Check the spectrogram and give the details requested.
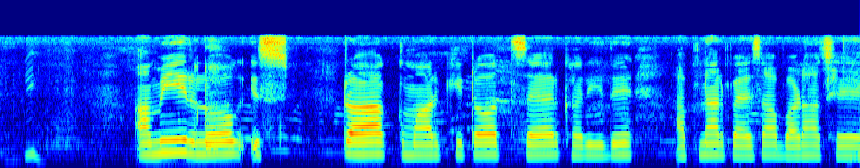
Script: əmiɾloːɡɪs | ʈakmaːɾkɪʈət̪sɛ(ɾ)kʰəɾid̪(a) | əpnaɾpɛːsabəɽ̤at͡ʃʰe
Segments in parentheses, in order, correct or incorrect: correct, incorrect

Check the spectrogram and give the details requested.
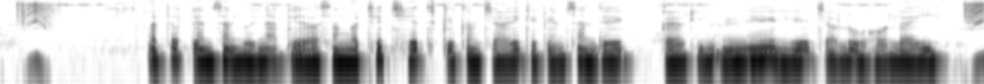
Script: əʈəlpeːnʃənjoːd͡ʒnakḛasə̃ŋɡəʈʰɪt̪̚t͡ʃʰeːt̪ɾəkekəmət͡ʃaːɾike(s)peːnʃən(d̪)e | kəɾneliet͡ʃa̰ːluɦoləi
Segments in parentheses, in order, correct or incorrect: incorrect, correct

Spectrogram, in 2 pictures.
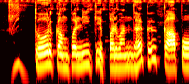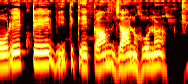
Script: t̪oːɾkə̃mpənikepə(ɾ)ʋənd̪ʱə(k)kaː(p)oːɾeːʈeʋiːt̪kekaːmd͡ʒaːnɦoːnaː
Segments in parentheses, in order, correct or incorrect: correct, correct, correct

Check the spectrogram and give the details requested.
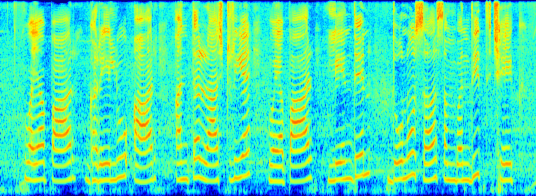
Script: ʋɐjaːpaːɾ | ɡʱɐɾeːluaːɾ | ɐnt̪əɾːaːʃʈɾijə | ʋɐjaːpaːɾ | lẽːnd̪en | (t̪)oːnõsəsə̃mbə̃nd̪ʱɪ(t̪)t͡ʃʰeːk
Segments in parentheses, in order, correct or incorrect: incorrect, correct

